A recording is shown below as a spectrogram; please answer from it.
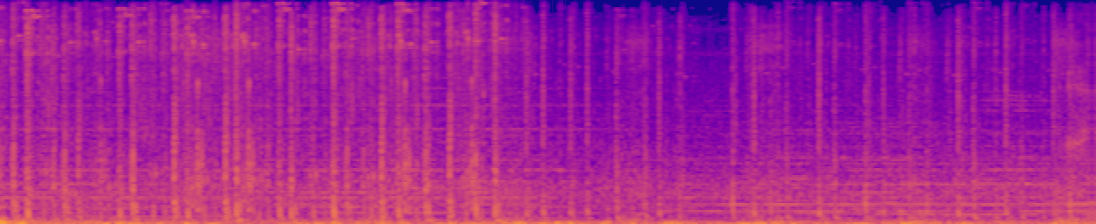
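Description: Hoofbeats from a ridden horse in Skyrim pound steadily and loudly over game music, a continuous running rhythm.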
